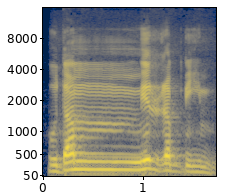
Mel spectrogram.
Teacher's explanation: ہدم میم سے مل جائے گا، ایک زبر پڑھا جائے گا اور آگے میم جو ہے وہ اس پہ غنہ ہوگا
